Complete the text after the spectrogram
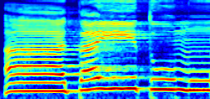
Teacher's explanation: Mu mad tabi'i dhahiri karena ada waw sukun didahului baris dhammah, maka huruf mim panjang 2 harokat.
